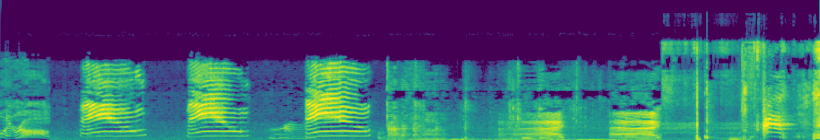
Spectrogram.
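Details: House cat meowing indoors: a quick series of bright, upward-curving meows, each under a second, then more meows mixed with rustling, clattering and human voices.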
